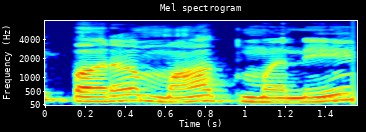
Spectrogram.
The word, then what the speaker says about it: परमात्मने: परमात्म ने बोल दिया था। जबकि पर नहीं है। परमात्मने और दूसरा बताइए।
